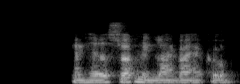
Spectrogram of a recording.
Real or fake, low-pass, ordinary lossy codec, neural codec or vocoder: real; 7.2 kHz; Opus, 64 kbps; none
